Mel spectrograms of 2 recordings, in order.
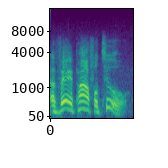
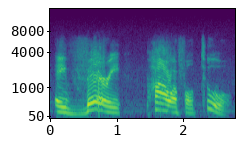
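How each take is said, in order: First: The phrase is said flatly, without extra emphasis. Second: The phrase is said with strong emphasis. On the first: It simply states the tool is powerful. "I could have said" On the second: It stresses how powerful the tool really is. "but I said a very powerful tool"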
